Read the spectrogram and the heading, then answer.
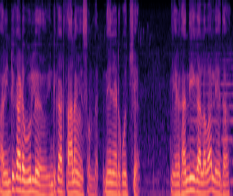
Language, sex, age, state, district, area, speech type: Telugu, male, 30-45, Andhra Pradesh, Bapatla, urban, spontaneous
